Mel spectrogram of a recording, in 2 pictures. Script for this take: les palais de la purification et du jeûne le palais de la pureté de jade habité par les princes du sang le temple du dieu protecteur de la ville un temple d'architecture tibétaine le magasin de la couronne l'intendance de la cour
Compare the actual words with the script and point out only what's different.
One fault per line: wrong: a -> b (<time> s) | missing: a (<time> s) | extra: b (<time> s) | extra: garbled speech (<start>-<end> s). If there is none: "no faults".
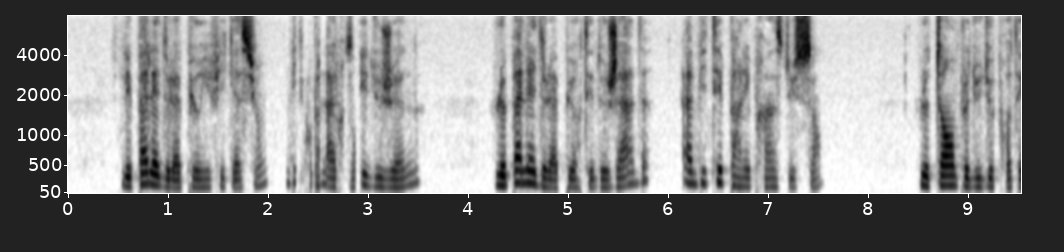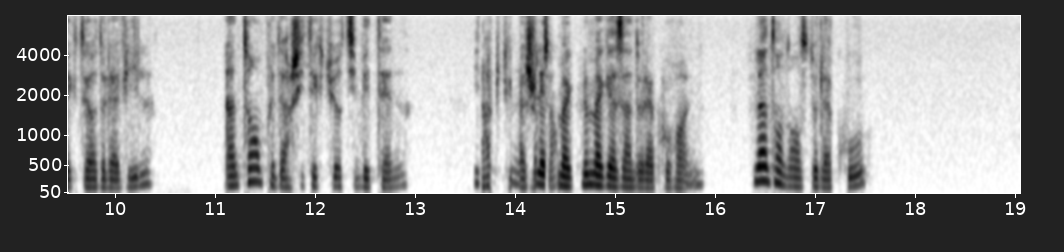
extra: garbled speech (2.2-2.9 s)
extra: garbled speech (13.6-14.6 s)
